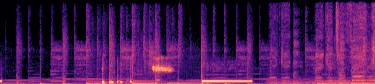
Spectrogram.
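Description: A telephone call tone from a call that goes unanswered: a steady, loud tone of about one second, set among busier clicks and other short tones.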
